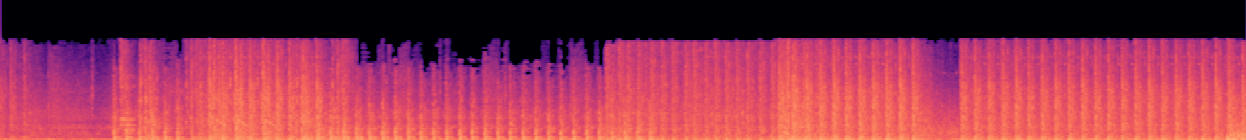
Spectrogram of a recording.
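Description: Sustained bursts of rapid automatic gunfire, starting about a second in and broken by a few short pauses.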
